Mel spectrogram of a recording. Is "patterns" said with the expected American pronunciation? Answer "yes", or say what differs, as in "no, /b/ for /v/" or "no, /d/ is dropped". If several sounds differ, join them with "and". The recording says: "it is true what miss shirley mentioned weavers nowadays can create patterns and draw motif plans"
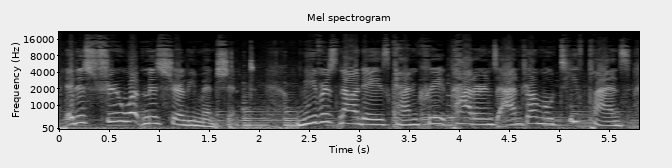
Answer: yes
